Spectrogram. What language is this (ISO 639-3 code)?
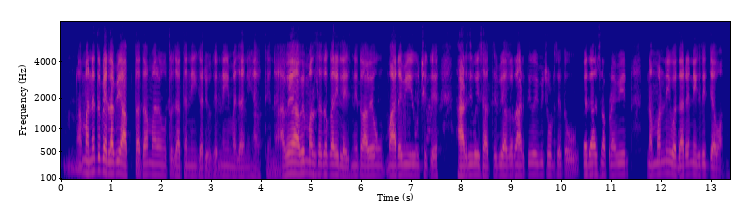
guj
